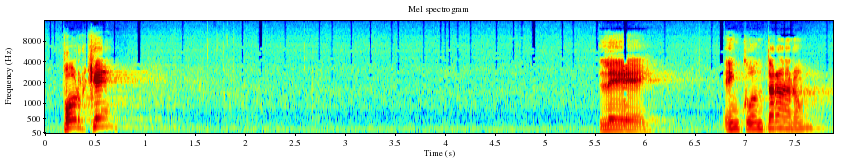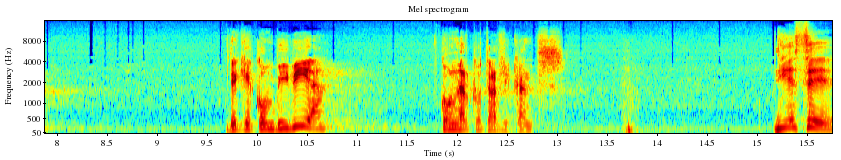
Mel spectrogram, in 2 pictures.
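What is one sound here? An elderly man speaks slowly into a microphone, in short bursts with pauses.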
